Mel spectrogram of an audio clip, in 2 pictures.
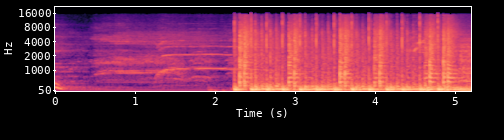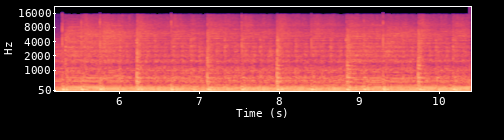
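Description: A live rock band starts a heavy metal song. After about two quiet seconds with faint voices, the drum kit comes in loud with a fast drum-fill intro on toms, kick and snare. About five seconds in, distorted guitars and bass join and the full band plays on.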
